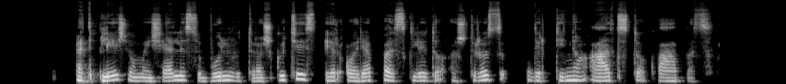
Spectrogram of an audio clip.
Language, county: Lithuanian, Telšiai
